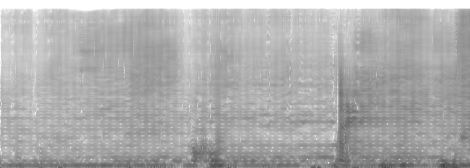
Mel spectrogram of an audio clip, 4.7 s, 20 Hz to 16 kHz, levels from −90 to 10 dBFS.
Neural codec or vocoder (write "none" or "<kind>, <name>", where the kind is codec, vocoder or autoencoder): vocoder, BigVGAN v2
